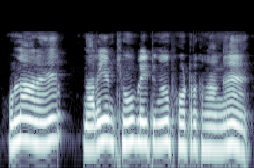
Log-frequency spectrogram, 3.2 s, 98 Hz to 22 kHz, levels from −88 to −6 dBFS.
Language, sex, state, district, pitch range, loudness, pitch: Tamil, male, Tamil Nadu, Nilgiris, 200-230 Hz, -12 LUFS, 215 Hz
